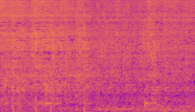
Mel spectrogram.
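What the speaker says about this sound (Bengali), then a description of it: "একটু হলুদের গুঁড়ো দিয়ে এটাকে ভালোভাবে কষতে হবে।" Turmeric and spices frying in a pan for ghugni, a steady broad hiss of sizzling oil running without pause, fairly soft and even, with no voices.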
